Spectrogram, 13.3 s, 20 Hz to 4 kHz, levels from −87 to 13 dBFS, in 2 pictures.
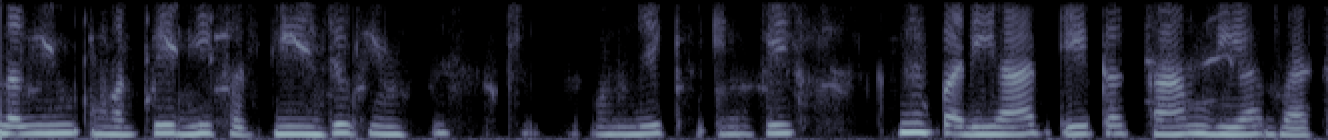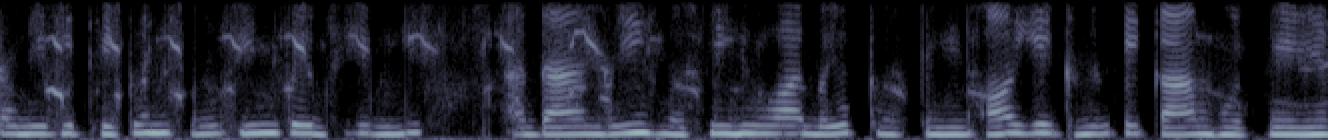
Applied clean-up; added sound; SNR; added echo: neural diffusion model UNIVERSE++.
